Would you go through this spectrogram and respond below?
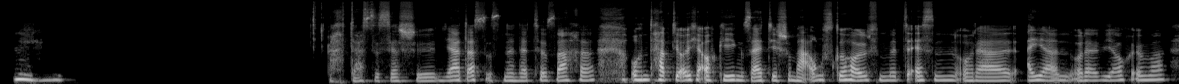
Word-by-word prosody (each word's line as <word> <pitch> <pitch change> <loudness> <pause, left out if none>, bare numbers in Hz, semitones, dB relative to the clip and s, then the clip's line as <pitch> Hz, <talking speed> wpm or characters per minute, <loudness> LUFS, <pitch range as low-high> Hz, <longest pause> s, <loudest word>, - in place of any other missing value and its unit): Mhm. 205 -2 +1 2.5
Ach, - - -6
das 165 +2 -5
ist 165 0 -6
ja 165 0 -3
schön. 165 +1 -3
Ja, 195 +2 +3
das 195 +2 0
ist 170 +1 -4
'ne 175 -1 -2
nette 170 +1 -3
Sache. 185 +2 0 0.3
Und 210 0 +3
habt 200 -1 +5
ihr 200 - +4
euch 210 +3 +4
auch 190 - +4
gegenseitig 185 -2 +2
schon 195 - +1
mal 165 - +3
ausgeholfen 195 0 +1
mit 190 0 -6
Essen 195 0 -1
oder 175 0 0
Eiern 190 0 0
oder 185 +1 -2
wie 190 0 -4
auch 205 +1 -4
immer? 210 +2 -1
190 Hz, 145 wpm, -23 LUFS, 175-200 Hz, 2.5 s, habt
